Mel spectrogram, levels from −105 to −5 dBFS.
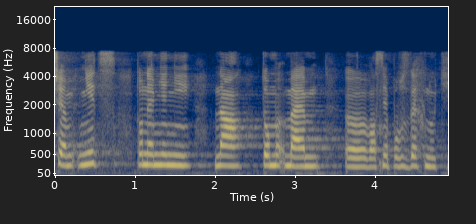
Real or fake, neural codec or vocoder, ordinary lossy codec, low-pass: real; none; MP3, 64 kbps; 7.2 kHz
